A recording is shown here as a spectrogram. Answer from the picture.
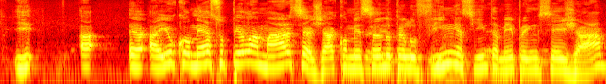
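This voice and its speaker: Over noticeable background noise, a man speaks in a high voice at a moderate pace. His pitch varies an ordinary amount and his loudness stays very even. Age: 40s. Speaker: radio show host. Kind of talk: casual chat. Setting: studio.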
